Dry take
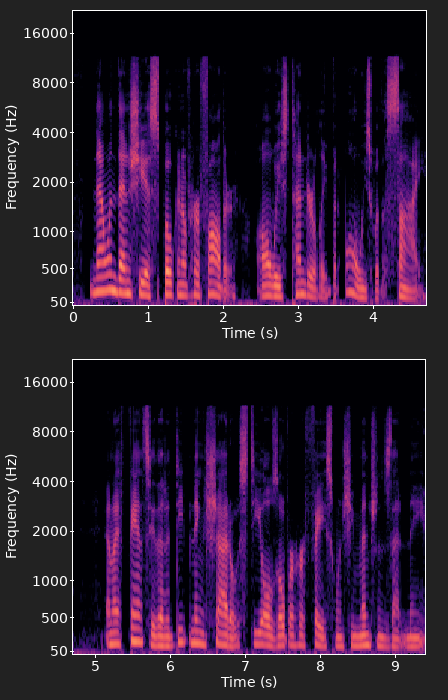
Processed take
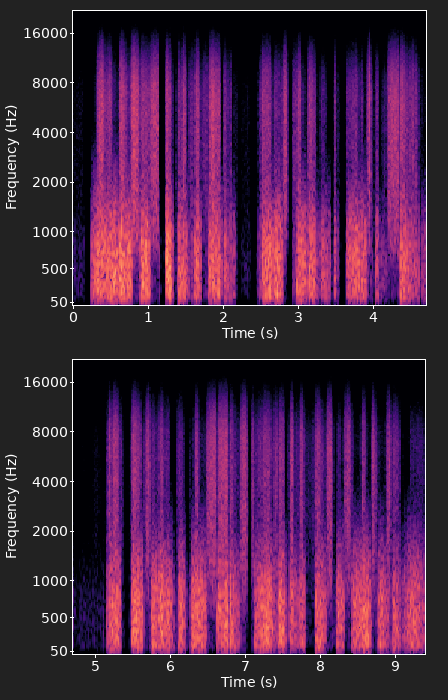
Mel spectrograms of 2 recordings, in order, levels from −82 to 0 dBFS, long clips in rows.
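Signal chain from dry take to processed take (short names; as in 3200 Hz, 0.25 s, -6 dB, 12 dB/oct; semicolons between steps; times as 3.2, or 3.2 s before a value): noise vocoder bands 2; gain +4.5 dB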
